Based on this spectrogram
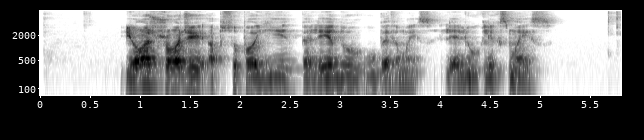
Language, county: Lithuanian, Telšiai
